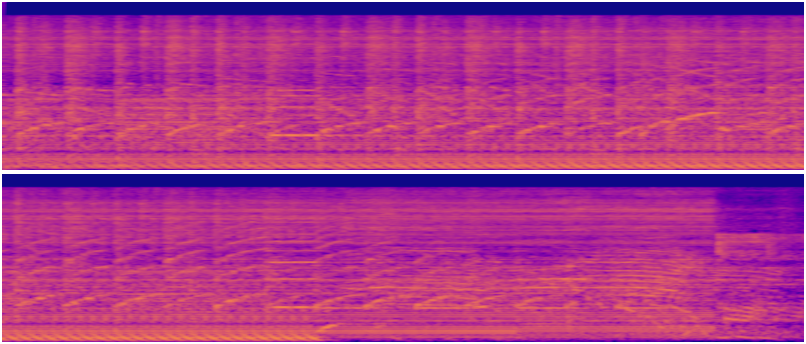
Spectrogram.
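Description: A DJ mix playing a siren-like effect: quick rising-and-falling sweeps repeat steadily over a sustained bass chord. The bass drops out about three quarters of the way through, leaving the sweeps.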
